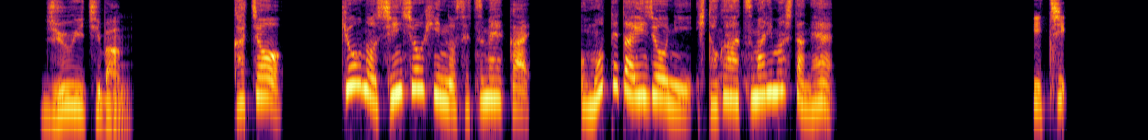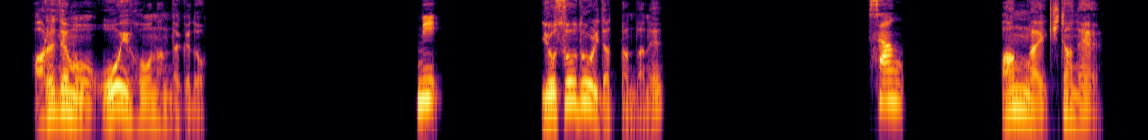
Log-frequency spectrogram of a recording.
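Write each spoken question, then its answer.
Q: の新商品の説明会、思ってた以上に人が集まりましたね。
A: 3: 案外来たね。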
